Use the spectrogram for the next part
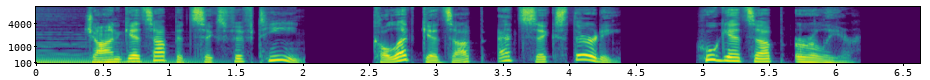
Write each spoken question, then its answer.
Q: Who gets up earlier?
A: John does. John gets up earlier than Colette.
